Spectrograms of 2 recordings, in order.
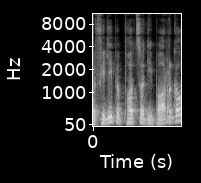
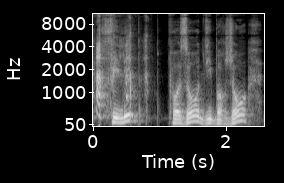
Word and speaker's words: Philippe Pozzo di Borgo: Das schreibt sich eigentlich wie ein italienischer Name, Filippo Pozzo di Borgo oder so, aber er spricht sich Philippe Pozzo di Borgo, weil das nämlich ein französischer Unternehmer war,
